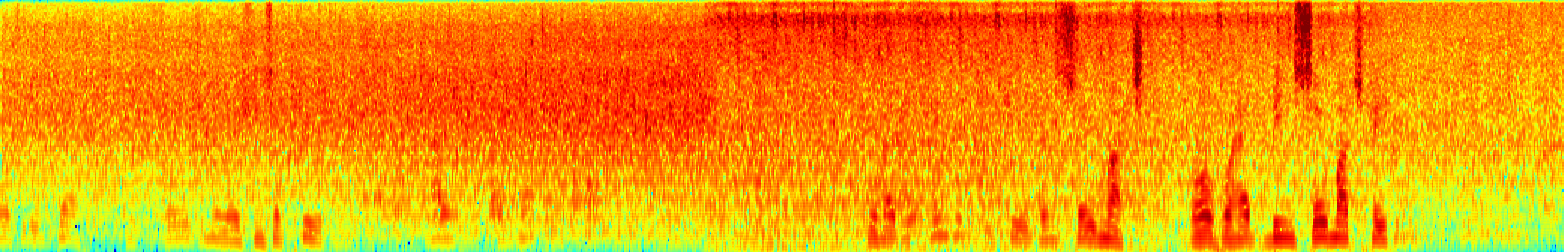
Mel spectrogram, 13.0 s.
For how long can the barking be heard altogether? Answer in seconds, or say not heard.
2 s.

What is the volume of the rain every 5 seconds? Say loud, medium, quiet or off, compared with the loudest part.
loud, loud, medium.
